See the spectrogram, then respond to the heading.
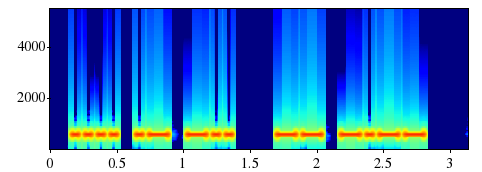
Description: Morse code, heard as a keyed tone, about 25 wpm, 600 Hz. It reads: HAD MY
